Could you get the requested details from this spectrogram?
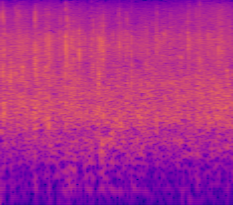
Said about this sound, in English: And I want you to clap.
